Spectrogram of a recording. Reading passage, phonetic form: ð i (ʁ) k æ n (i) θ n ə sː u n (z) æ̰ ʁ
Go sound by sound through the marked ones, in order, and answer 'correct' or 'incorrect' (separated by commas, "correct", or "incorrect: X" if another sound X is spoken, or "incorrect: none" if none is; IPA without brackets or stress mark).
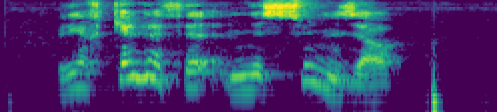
correct, incorrect: æ, correct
